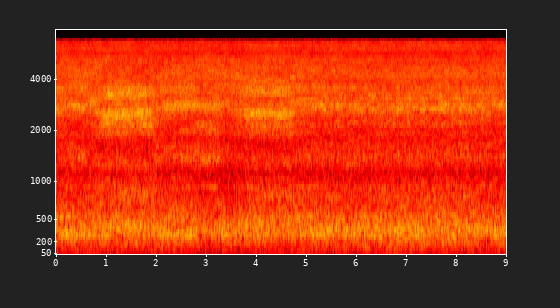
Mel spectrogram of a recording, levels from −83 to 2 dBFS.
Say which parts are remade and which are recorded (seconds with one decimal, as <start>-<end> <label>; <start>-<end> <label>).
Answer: 0.0-2.2 remade; 2.2-5.2 recorded; 5.2-9.0 remade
